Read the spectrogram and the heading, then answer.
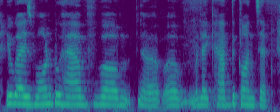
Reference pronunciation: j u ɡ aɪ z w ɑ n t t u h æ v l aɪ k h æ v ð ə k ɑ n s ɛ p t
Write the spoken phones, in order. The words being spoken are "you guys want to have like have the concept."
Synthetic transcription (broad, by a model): j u ɡ aɪ z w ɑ n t t u h æ v l aɪ k h æ v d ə k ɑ n s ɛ p t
